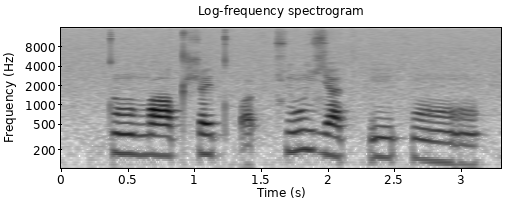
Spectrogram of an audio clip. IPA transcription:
t õː ŋ ɒː tˤ ʃ e t qʷ ḛ f t͡ɕ ũ ʑ æ t͡sʼ ĩ f õː

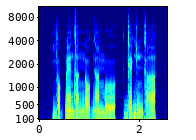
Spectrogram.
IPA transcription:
j ɔ˨ k͡p ɛ̃˧ d a˨ n ɔ˨ ɡ ã˨˦ m o˧ | ɡ ɛ˦ ɡ ĩ˦˨ ɡ a˨˦

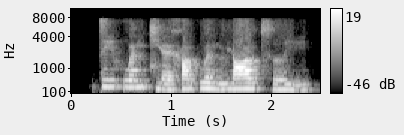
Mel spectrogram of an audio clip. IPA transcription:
t̪ i˥ f w ə˥ n t͡ɕ j ɛ˨˩ x ɑ˦ ʊ̯ f w ə˥˩ n l j ɑ˥ ʊ̯ t͡sʰ ɹ̩˧˥ i˨˩˦

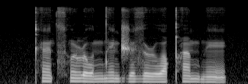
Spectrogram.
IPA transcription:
kʰ ɛ̃ t͡sʰ ũ ɭ o n d ẽ d͡ʒ ø z ɹ o qʰ ẽ m b ẽ

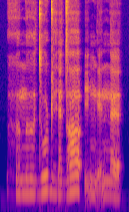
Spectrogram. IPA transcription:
h ɯ n̪ ɯː d u ɖ e̤ ɾ ɛ d ʌː ʔ ḭ ŋ ḛ n̪ ɛ

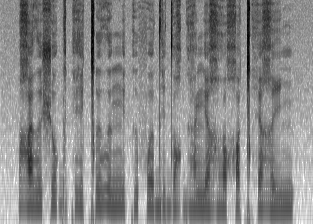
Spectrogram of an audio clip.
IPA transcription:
ʁ a ð ɯ ʃ o ɡ a k ɣ e ǀ ɯ ð ɯ ŋ e k ɯ f ɤ d̪ i d̪ o ʁ ɡʱ a ŋ e ʁ ɦ o χ ɔ ǀʰ e ʁ i ŋ

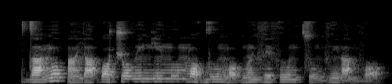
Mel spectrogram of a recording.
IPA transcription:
d a˨ ŋ o˦ p ã˨ j a˨ ɓ ɔ˦ t͡ʃ o˦ β ĩ˦ ŋ j ĩ˦ m u˦ m ɔ˦˨ ɡ uː˦ ŋ ɔ˨ ɡʷ ĩ˦ v ɪ˦ f uː˦ n t͡s u˨ ŋ v ĩ˦˨ ɾ a˨ m v ɔ˨

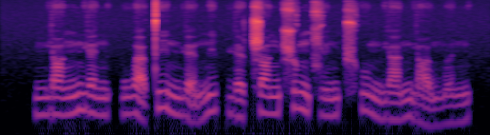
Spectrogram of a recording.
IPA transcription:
m j ɑ˧˥ ŋ n̪ j ɛ˧ n | w ä̰˨˩ t̪ i˥˩ n̪ ɥ ɛ̰˨˩ n̪ i˥ p ɥ ɛ˧˥ ʈ͡ʂ ɑ˥ ŋ ʂ ʊ˥˩ ŋ ɕ y˧˥ n ʈ͡ʂʰ u˥˩ n̪ j ä˧˥ n̪ j ɑ̰˨˩ ʊ̯ m ə˧˥ n

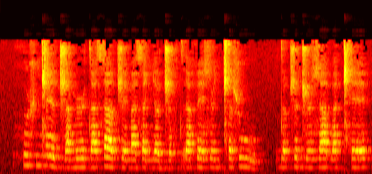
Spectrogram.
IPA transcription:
h u ʂ ŋ͡ǁ ɛ ɖ͡ʐ a m ə˞ d a s a ʈ͡ʂ ɛ m a s a ɲ ɐ ɖ͡ʐ ɐ f d r a f ɛ ɮ ə˞ ɲ ǁ ɐ ʂ u | d a ʈ͡ʂ ɛ ɖ͡ʐ ə˞ ɮ a b a ǁʰ ɛ

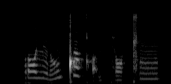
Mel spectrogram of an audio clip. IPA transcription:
ɾ ɔ˧ lʲ ʊ˩ ɾ ũ˧˥ ǃ ẽ˥ qʰ o̰˩ lʲ c ɔ˩ ǁ ẽ˧

